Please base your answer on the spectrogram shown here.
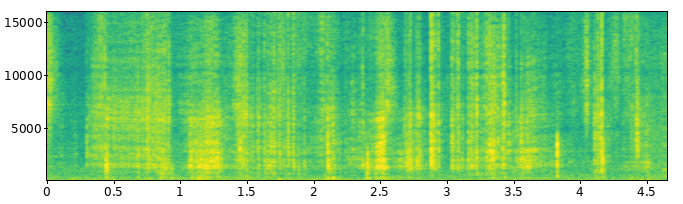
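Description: Scissors snip paper pieces out in quick, close, irregular cuts with papery crinkling between them, alone and fairly quiet.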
